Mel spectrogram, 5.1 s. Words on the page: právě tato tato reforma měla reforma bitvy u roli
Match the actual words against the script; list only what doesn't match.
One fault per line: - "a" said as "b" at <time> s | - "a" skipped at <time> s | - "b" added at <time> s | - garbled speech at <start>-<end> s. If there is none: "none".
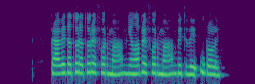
none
